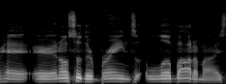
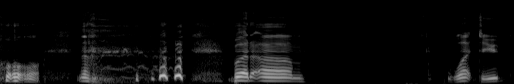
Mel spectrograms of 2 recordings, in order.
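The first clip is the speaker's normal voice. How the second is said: normal talking voice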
